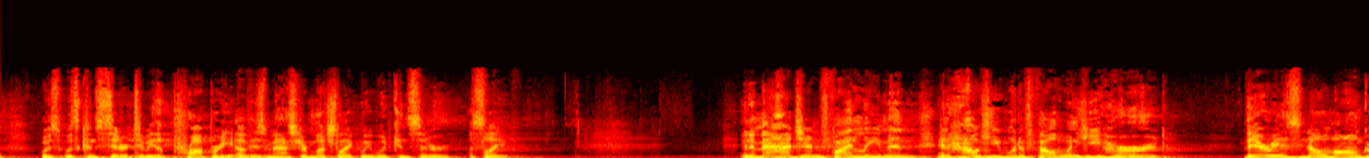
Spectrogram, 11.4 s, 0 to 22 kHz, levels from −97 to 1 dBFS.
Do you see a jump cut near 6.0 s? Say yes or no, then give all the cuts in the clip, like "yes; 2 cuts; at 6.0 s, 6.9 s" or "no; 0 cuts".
yes; 1 cut; at 6.0 s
